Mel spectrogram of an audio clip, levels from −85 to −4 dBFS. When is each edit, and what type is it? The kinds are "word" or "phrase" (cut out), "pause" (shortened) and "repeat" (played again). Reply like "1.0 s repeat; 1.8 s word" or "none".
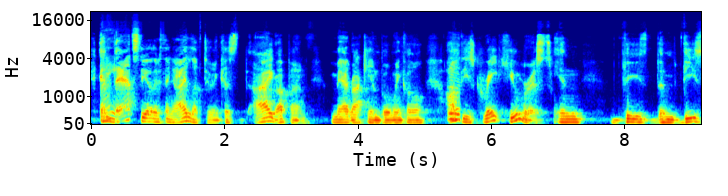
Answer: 2.7 s word; 3.9 s word; 5.5 s word; 6.9 s word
